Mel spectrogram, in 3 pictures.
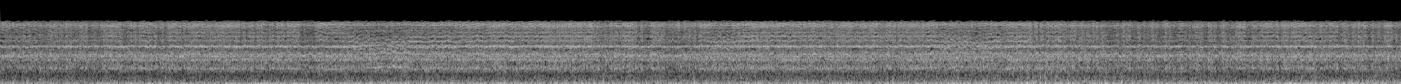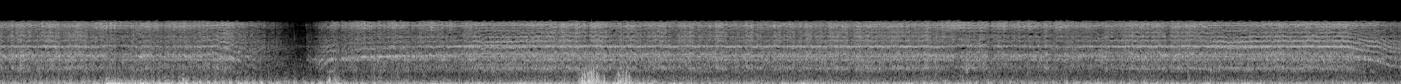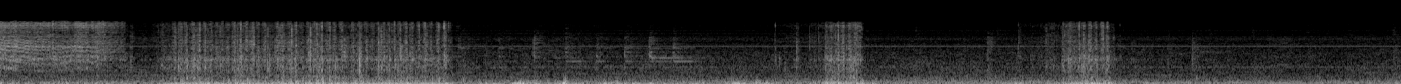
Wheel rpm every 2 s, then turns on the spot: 200, 200, 200, 200, 200, 200, 200, 200, 100, 190, 200, 200, 200, 180, 50, 40, 0, 0, 10, 10, 0.
28-32 36-38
